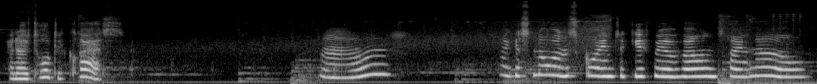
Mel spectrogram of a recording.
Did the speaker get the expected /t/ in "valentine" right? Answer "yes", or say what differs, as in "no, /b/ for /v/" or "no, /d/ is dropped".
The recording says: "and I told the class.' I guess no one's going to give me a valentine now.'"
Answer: no, /s/ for /t/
